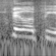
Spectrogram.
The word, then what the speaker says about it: Felipe: And then they're like, San Felipe, you mean San Philippi? And I'm like, no, hold on. So Philip, I got it wrong in every way you could be wrong. They're like, if you're truly from this area, you say Philippi.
